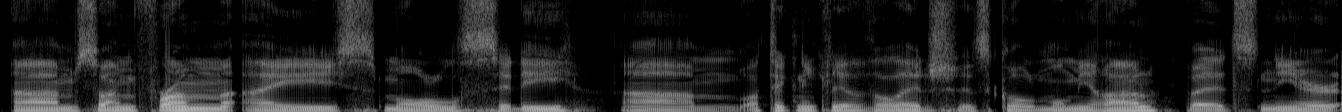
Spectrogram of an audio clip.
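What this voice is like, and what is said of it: French accent in English. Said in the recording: “you hear his accent. He is from France”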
